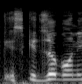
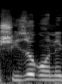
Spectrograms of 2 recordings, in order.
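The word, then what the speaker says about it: schizogony: अच्छा, इसको डिफरेंट तरीके से प्रोनाउंस किया जाता है, इसको स्किज़ोगोनी भी पढ़ते हैं, इसको शिज़ोगोनी भी पढ़ते हैं, इसको शाइज़ोगोनी भी पढ़ते हैं। They are different types of pronunciation.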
